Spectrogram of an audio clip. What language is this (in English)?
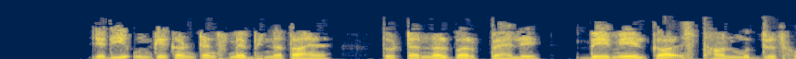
Hindi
